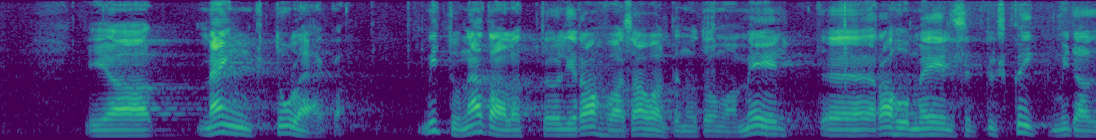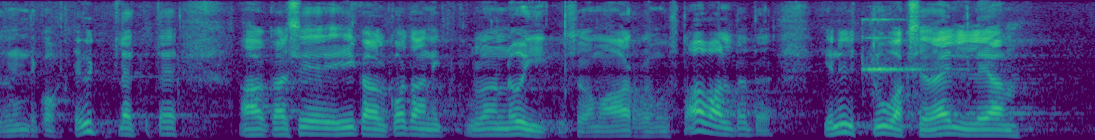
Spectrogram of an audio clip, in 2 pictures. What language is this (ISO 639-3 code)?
est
